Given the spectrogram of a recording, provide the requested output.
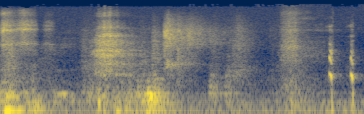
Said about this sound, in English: the dog is tearing through the house because Chris just got home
